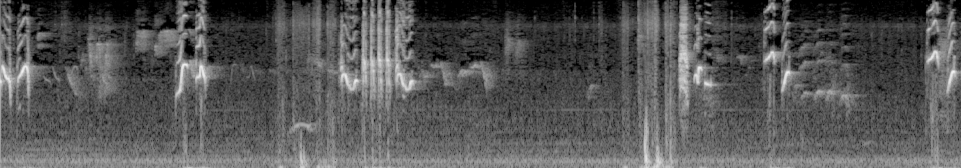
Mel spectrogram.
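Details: Sumatran leafbird from Medan, vigorous tutor-bird song: varied sharp whistled chips, fast rattling trill bursts and rising slurs in irregular phrases, with a couple of dull thumps and a low background hum.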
